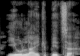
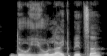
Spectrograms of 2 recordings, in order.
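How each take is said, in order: First: "You like pizza" said slowly, falling at the end like a statement. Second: "Do you like pizza?" said slowly, rising on "pizza"; question tone. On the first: Teacher giving learners the statement, spoken slowly. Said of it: "para la afirmación dices". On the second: Teacher modelling the question form for learners, slow with a rise. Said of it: "también usando el tono de pregunta". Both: Shown as a demonstration.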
